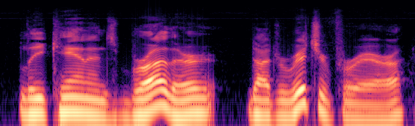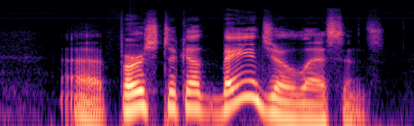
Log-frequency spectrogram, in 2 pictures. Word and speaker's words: Ferrara: Ferrara. Ferrara. But that's how it's pronounced.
